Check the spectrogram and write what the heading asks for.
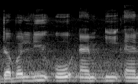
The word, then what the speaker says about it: women: WOMEN is women, whereas WOMAN is woman.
